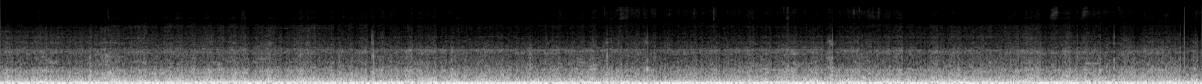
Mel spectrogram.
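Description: Airliner cabin noise: a loud, steady, deep rumble of the engines and rushing air, with no let-up.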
